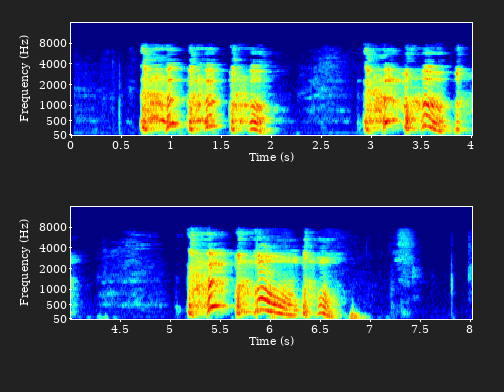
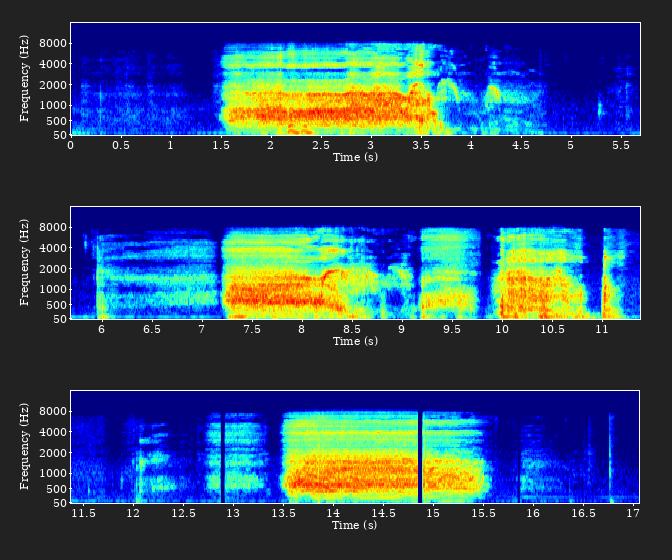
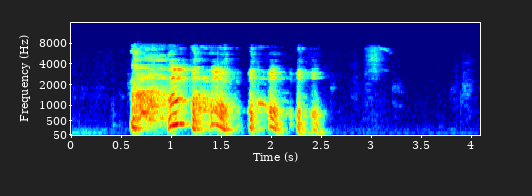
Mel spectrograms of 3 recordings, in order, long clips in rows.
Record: {"three_cough_length": "8.0 s", "three_cough_amplitude": 30705, "three_cough_signal_mean_std_ratio": 0.51, "exhalation_length": "17.1 s", "exhalation_amplitude": 29441, "exhalation_signal_mean_std_ratio": 0.53, "cough_length": "4.1 s", "cough_amplitude": 25880, "cough_signal_mean_std_ratio": 0.45, "survey_phase": "beta (2021-08-13 to 2022-03-07)", "age": "65+", "gender": "Male", "wearing_mask": "No", "symptom_cough_any": true, "symptom_new_continuous_cough": true, "symptom_runny_or_blocked_nose": true, "symptom_shortness_of_breath": true, "symptom_abdominal_pain": true, "symptom_fatigue": true, "symptom_headache": true, "symptom_other": true, "smoker_status": "Current smoker (1 to 10 cigarettes per day)", "respiratory_condition_asthma": true, "respiratory_condition_other": true, "recruitment_source": "Test and Trace", "submission_delay": "1 day", "covid_test_result": "Positive", "covid_test_method": "RT-qPCR", "covid_ct_value": 20.2, "covid_ct_gene": "ORF1ab gene", "covid_ct_mean": 20.9, "covid_viral_load": "140000 copies/ml", "covid_viral_load_category": "Low viral load (10K-1M copies/ml)"}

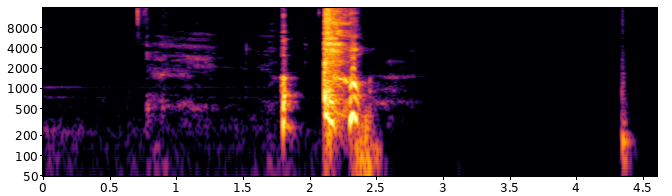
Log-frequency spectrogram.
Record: {"cough_length": "4.6 s", "cough_amplitude": 32768, "cough_signal_mean_std_ratio": 0.21, "survey_phase": "beta (2021-08-13 to 2022-03-07)", "age": "45-64", "gender": "Female", "wearing_mask": "No", "symptom_shortness_of_breath": true, "smoker_status": "Never smoked", "respiratory_condition_asthma": false, "respiratory_condition_other": false, "recruitment_source": "REACT", "submission_delay": "2 days", "covid_test_result": "Negative", "covid_test_method": "RT-qPCR", "influenza_a_test_result": "Negative", "influenza_b_test_result": "Negative"}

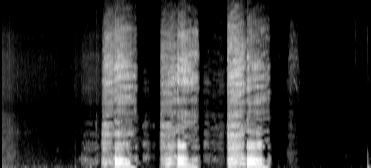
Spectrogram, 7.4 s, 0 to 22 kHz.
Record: {"exhalation_length": "7.4 s", "exhalation_amplitude": 28446, "exhalation_signal_mean_std_ratio": 0.35, "survey_phase": "alpha (2021-03-01 to 2021-08-12)", "age": "65+", "gender": "Male", "wearing_mask": "No", "symptom_none": true, "smoker_status": "Never smoked", "respiratory_condition_asthma": false, "respiratory_condition_other": false, "recruitment_source": "REACT", "submission_delay": "2 days", "covid_test_result": "Negative", "covid_test_method": "RT-qPCR"}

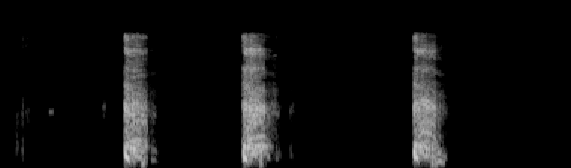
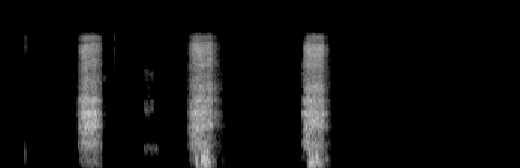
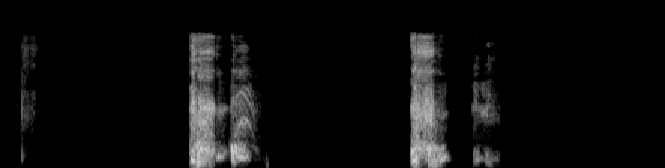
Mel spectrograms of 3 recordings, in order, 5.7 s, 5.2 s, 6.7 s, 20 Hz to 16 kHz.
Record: {"three_cough_length": "5.7 s", "three_cough_amplitude": 29070, "three_cough_signal_mean_std_ratio": 0.28, "exhalation_length": "5.2 s", "exhalation_amplitude": 30763, "exhalation_signal_mean_std_ratio": 0.28, "cough_length": "6.7 s", "cough_amplitude": 28801, "cough_signal_mean_std_ratio": 0.27, "survey_phase": "alpha (2021-03-01 to 2021-08-12)", "age": "18-44", "gender": "Male", "wearing_mask": "No", "symptom_cough_any": true, "symptom_headache": true, "symptom_change_to_sense_of_smell_or_taste": true, "symptom_loss_of_taste": true, "smoker_status": "Ex-smoker", "respiratory_condition_asthma": false, "respiratory_condition_other": false, "recruitment_source": "Test and Trace", "submission_delay": "3 days", "covid_test_result": "Positive", "covid_test_method": "RT-qPCR"}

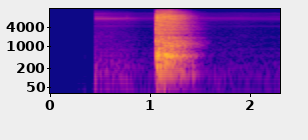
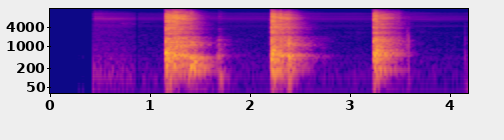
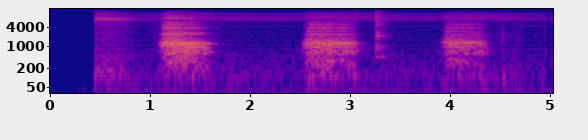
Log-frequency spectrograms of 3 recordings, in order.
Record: {"cough_length": "2.3 s", "cough_amplitude": 32768, "cough_signal_mean_std_ratio": 0.28, "three_cough_length": "4.2 s", "three_cough_amplitude": 32768, "three_cough_signal_mean_std_ratio": 0.34, "exhalation_length": "5.0 s", "exhalation_amplitude": 2027, "exhalation_signal_mean_std_ratio": 0.53, "survey_phase": "beta (2021-08-13 to 2022-03-07)", "age": "18-44", "gender": "Male", "wearing_mask": "No", "symptom_runny_or_blocked_nose": true, "smoker_status": "Never smoked", "respiratory_condition_asthma": false, "respiratory_condition_other": false, "recruitment_source": "REACT", "submission_delay": "8 days", "covid_test_result": "Negative", "covid_test_method": "RT-qPCR"}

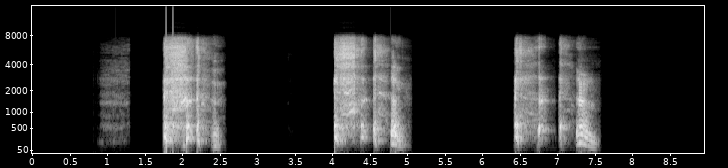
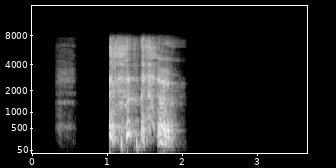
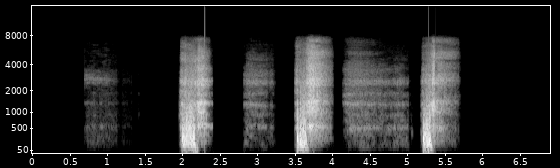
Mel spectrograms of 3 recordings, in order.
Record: {"three_cough_length": "9.0 s", "three_cough_amplitude": 29860, "three_cough_signal_mean_std_ratio": 0.35, "cough_length": "3.7 s", "cough_amplitude": 29247, "cough_signal_mean_std_ratio": 0.35, "exhalation_length": "6.9 s", "exhalation_amplitude": 29800, "exhalation_signal_mean_std_ratio": 0.29, "survey_phase": "beta (2021-08-13 to 2022-03-07)", "age": "45-64", "gender": "Male", "wearing_mask": "No", "symptom_cough_any": true, "symptom_new_continuous_cough": true, "symptom_runny_or_blocked_nose": true, "symptom_abdominal_pain": true, "symptom_fatigue": true, "symptom_fever_high_temperature": true, "symptom_onset": "6 days", "smoker_status": "Never smoked", "respiratory_condition_asthma": false, "respiratory_condition_other": false, "recruitment_source": "Test and Trace", "submission_delay": "2 days", "covid_test_result": "Positive", "covid_test_method": "RT-qPCR", "covid_ct_value": 19.4, "covid_ct_gene": "ORF1ab gene", "covid_ct_mean": 20.6, "covid_viral_load": "180000 copies/ml", "covid_viral_load_category": "Low viral load (10K-1M copies/ml)"}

